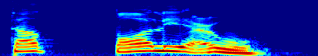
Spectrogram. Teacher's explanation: Tatoliu yang pertama huruf ta dia bersifat tipis yaitu istifal. Dan th itu bersifat tebal yaitu istila'illa dengan mengangkat pangkal lidah maka diangkat allatih tatu.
